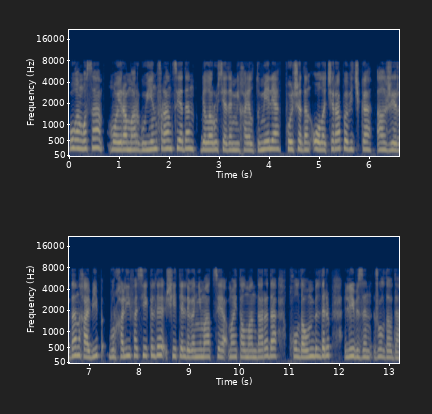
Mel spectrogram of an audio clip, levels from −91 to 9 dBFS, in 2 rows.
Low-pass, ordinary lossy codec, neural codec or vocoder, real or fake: none; none; none; real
